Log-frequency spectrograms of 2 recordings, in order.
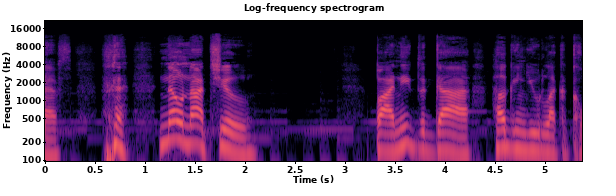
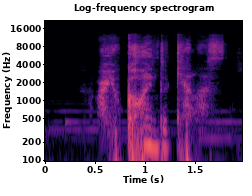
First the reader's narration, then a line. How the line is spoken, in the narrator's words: You whisper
